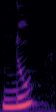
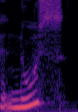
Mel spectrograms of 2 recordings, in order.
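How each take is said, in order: First: The word ends without an s sound. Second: The word ends with an audible s sound. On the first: The speaker calls it right. "you don't pronounce the s at the end, so it's nous" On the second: The speaker calls it wrong. "and not nous"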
